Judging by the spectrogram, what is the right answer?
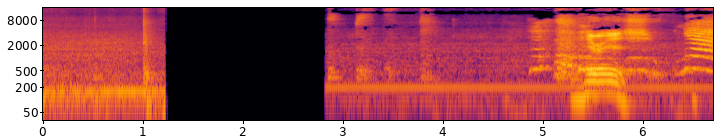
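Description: Children at play in a home kitchen, shrieking and chattering in the background after a short silence, with an adult voice speaking briefly at the start.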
